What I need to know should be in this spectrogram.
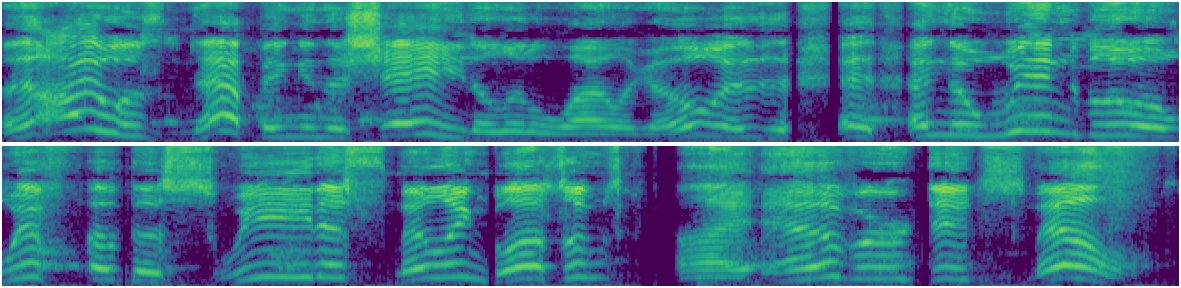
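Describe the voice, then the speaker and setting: Using a cartoonish character voice, a man speaks at an extremely high pitch and a fairly slow pace. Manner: hesitant, folksy, with many "uh"s.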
